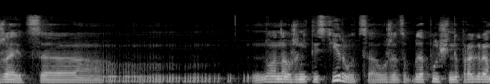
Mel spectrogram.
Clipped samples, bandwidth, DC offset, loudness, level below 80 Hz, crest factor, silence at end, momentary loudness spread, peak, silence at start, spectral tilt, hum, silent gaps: under 0.1%; 11 kHz; under 0.1%; -25 LUFS; -62 dBFS; 18 dB; 0 s; 13 LU; -8 dBFS; 0 s; -4.5 dB/octave; none; none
